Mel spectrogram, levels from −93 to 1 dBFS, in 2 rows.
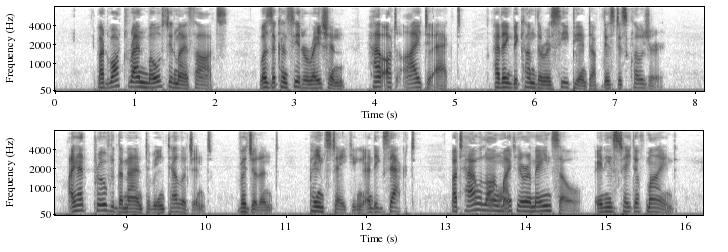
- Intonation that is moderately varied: Yes, average, 4.1 semitones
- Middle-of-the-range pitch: Yes, medium, 150 Hz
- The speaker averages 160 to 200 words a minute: Yes, average, 170 wpm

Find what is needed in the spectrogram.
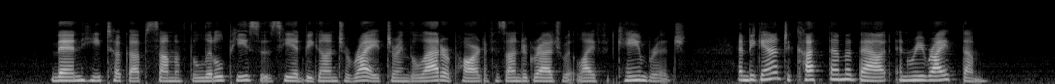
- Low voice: No, medium, 175 Hz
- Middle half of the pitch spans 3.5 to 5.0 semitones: Yes, average, 3.9 semitones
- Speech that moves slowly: No, average, 195 wpm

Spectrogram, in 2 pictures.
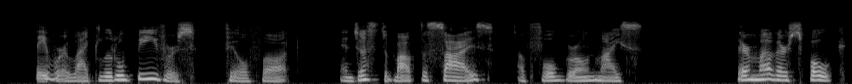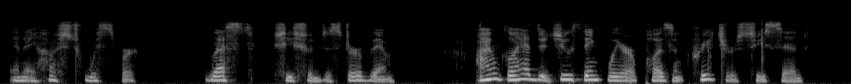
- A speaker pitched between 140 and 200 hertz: Yes, high, 190 Hz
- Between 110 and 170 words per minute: Yes, slow, 135 wpm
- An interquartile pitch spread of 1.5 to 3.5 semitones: No, average, 4.2 semitones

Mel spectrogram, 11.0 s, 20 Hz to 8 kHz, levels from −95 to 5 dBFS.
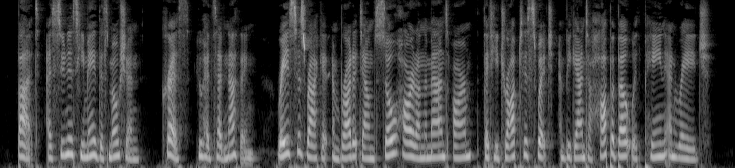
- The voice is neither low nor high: No, high, 220 Hz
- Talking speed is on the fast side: Yes, fast, 220 wpm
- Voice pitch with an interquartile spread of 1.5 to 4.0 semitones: Yes, average, 2.8 semitones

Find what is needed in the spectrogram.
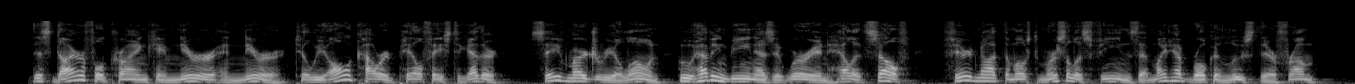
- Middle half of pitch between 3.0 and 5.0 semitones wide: No, wide, 5.6 semitones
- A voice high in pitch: No, low, 115 Hz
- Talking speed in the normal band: Yes, average, 160 wpm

